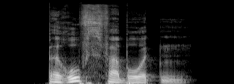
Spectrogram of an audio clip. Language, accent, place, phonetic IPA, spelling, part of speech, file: German, Germany, Berlin, [bəˈʁuːfsfɛɐ̯ˌboːtn̩], Berufsverboten, noun, De-Berufsverboten.ogg
- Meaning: dative plural of Berufsverbot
